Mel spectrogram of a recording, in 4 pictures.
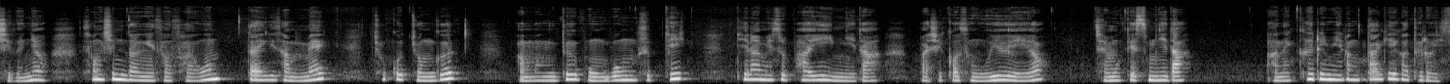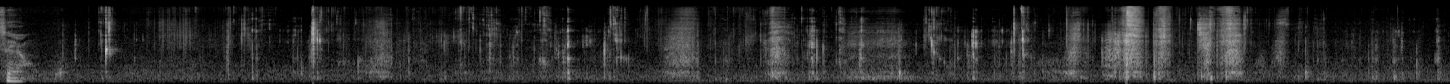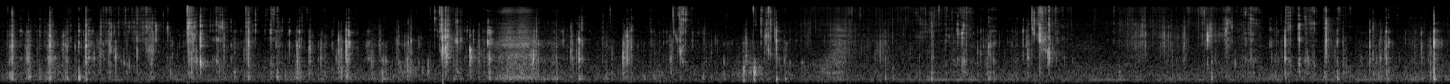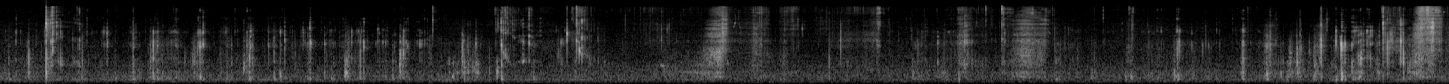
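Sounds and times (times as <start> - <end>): crunching pastry bites: 15.3 - 34.0, 34.6 - 50.2.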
